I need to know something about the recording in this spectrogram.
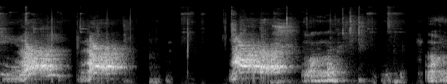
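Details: Small Yorkshire terrier barking while playing with a baby at home, loud harsh barks in a rough burst, a pause, then more barks and lower yelps.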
